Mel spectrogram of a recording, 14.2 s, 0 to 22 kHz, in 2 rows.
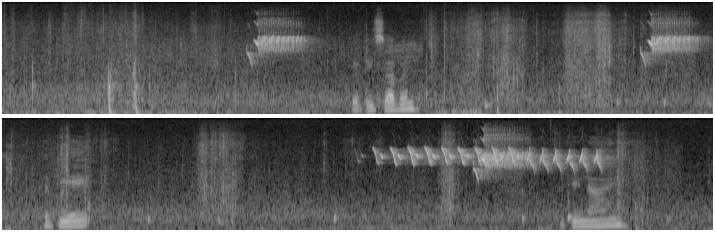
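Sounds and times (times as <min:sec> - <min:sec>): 
bird calls from a field recording: 0:00.0 - 0:14.2
steady hiss: 0:00.0 - 0:14.2
speech: 0:03.5 - 0:04.4, 0:07.5 - 0:08.1.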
